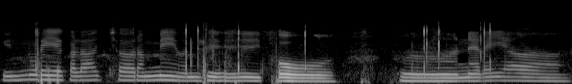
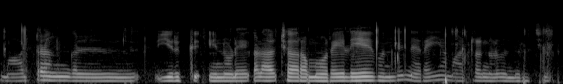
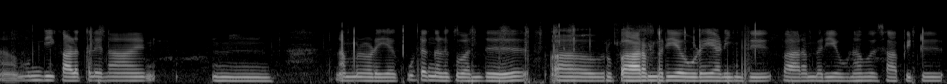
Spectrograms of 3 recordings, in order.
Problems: background sounds at intervals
